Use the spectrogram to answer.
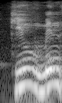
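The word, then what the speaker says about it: cumin: जीरा, क्यूमिन, क्यूमिन seed, अब देखिए यू का उच्चारण यहाँ पर ई यू के रूप में किया गया है, ठीक है, तो सी में लग गया यू, तो क्यू, क्यूमिन सीड।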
